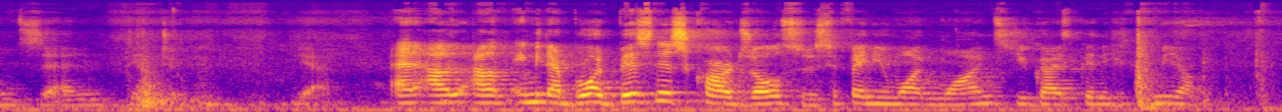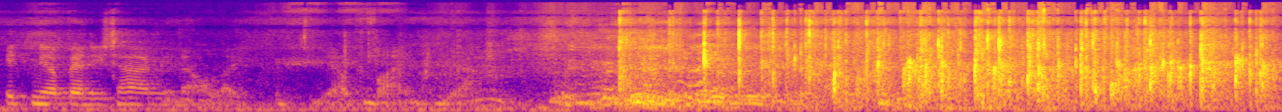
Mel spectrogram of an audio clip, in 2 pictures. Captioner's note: attendees clap and laugh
